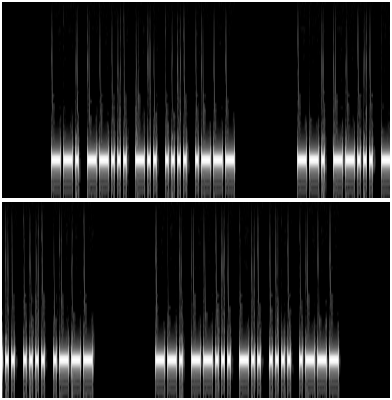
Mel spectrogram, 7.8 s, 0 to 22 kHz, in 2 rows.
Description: Morse code, heard as a keyed tone, about 40 wpm, 700 Hz. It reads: G7DHJ G7DHJ G7DHJ
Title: DXCC-100 Call Signs - 5 Characters - Repeated 3x - 40wpm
